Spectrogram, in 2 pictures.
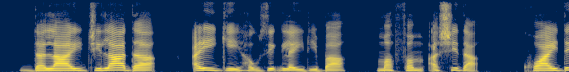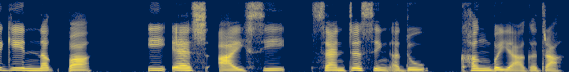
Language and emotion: Manipuri, neutral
